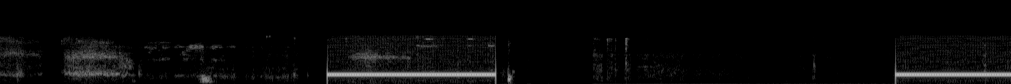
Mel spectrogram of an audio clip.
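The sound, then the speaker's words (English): A loud, steady telephone line tone sounds twice, each a long unbroken hum lasting a second or two, separated by a quiet pause, with faint handling noise and rustling before it, as a call is placed to a senator's office in the Sacramento area. “All right, let's call this office here.”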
